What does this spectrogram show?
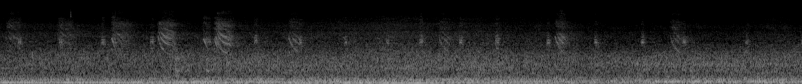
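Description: Birds calling outdoors: many short, sharp calls, some falling in pitch, repeated through the whole stretch over a steady low rumble.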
